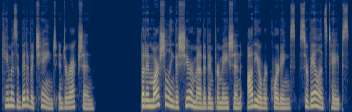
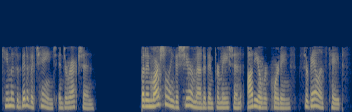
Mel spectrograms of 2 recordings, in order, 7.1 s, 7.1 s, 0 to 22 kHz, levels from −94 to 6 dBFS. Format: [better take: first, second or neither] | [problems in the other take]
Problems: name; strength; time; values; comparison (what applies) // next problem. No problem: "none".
first | garbled, watery; badly; nothing above 4 kHz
